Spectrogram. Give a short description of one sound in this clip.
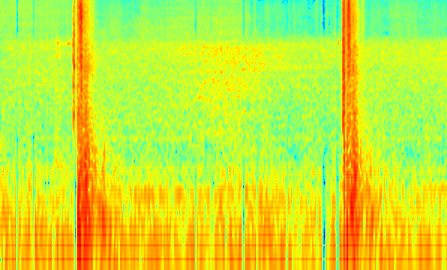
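A rifle fires two loud shots with a short echo.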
